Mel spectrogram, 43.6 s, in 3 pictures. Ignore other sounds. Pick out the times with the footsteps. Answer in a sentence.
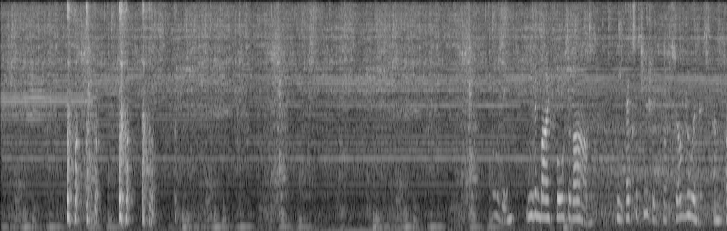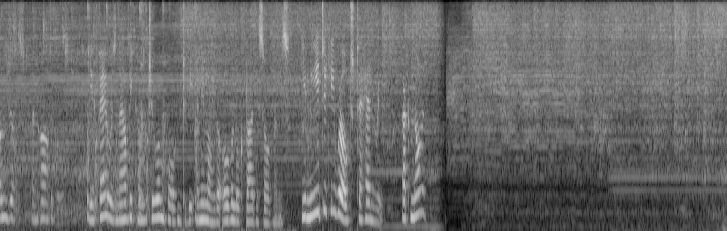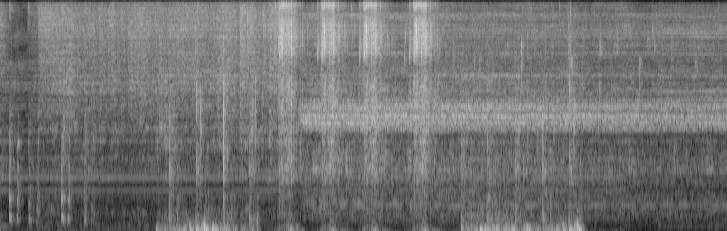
The footsteps can be heard from 32.1 to 40.8 s.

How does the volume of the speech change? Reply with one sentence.
The loudness of the speech goes up.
